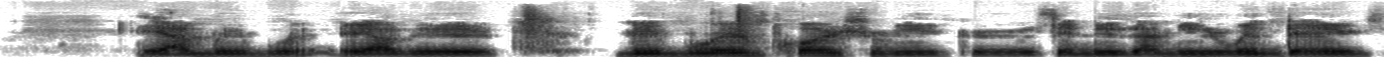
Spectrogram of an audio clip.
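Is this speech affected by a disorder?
Yes: dystonia; rare neurological dystonia, involuntary muscle contractions, onset in childhood, daily physical effort, heavier for past 5 years.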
